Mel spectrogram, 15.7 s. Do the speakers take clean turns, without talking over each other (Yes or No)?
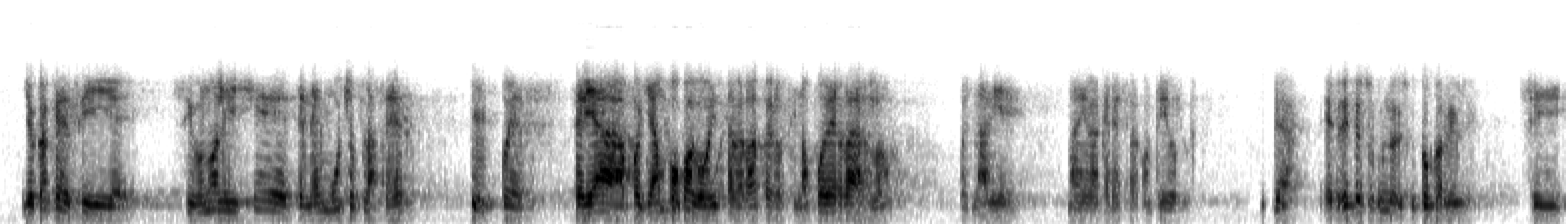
Yes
